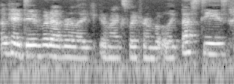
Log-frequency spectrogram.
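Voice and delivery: ordinary talk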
